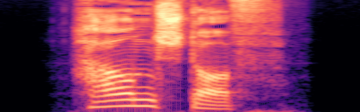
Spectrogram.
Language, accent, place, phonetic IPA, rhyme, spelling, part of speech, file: German, Germany, Berlin, [ˈhaʁnˌʃtɔf], -aʁnʃtɔf, Harnstoff, noun, De-Harnstoff.ogg
- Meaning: urea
